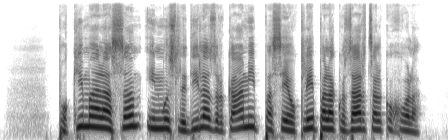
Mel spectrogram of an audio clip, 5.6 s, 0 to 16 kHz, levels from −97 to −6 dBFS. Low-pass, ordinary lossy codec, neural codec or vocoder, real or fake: 14.4 kHz; none; none; real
